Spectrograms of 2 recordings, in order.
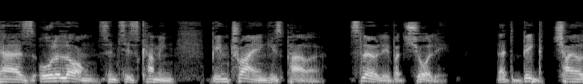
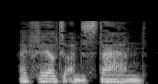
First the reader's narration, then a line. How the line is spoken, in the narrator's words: said Harker, wearily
